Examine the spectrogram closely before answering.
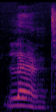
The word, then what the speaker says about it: learned: Porque el verbo aprender, to learn, puede ser regular o irregular, pero se pronuncia igual, learned, se pronuncia como aquí, learned, con una T.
